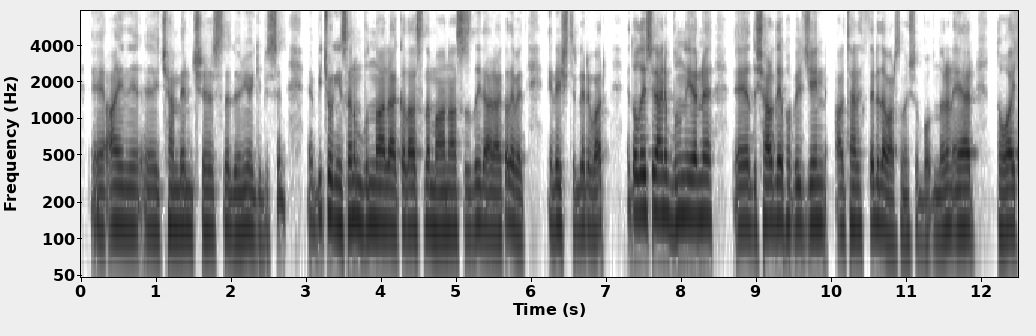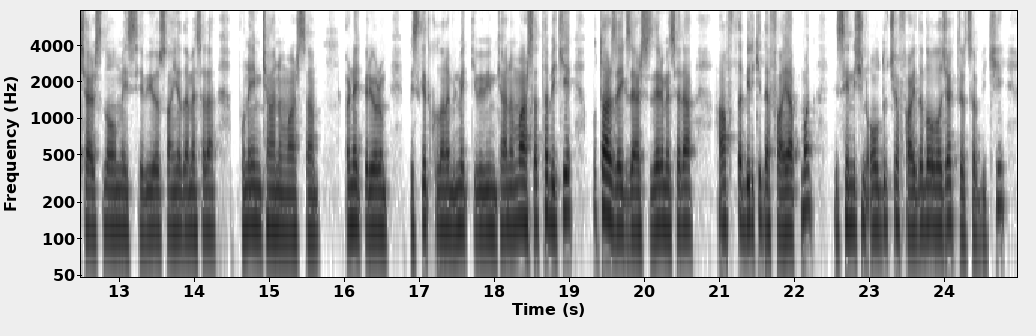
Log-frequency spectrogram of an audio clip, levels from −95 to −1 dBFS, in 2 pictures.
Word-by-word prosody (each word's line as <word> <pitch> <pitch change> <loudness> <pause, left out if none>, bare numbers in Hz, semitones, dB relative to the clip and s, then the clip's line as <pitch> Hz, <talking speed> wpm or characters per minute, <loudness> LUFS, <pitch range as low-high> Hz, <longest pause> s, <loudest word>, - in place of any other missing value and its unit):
eee, 125 - -2
aynı, 130 0 +1 0.3
eee, 120 - -3
çemberin 130 +1 0
içerisinde 125 0 -3
dönüyor 120 +2 0
gibisin. 115 - -6 0.3
E, 140 - -7
birçok 160 0 +2
insanın 145 +1 +2
bununla 135 +1 +2
alakalı 130 -1 +3
aslında 130 +1 0
manasızlığıyla 125 +1 +1
alakalı 120 +4 +1
evet, 120 -6 -1 0.3
eleştirileri 130 -1 -2
var. 125 - 0 0.3
E, - - -9
dolayısıyla, 170 0 +5
hani, 160 -3 +1
bunun 155 +2 +2
yerine, 155 -1 +4 0.3
eee, 135 0 0
dışarıda 145 +3 +2
yapabileceğin 140 0 +1
alternatifleri 130 +2 -1
de 135 - +4
var 115 -3 +2
sonuçta 110 -1 -8
bunların. 115 +4 -2
Eğer 130 0 +3 0.3
doğa 125 +1 +4
içerisinde 125 0 -1
olmayı 125 0 0
seviyorsan 120 +1 -3
ya 120 0 -1
da 125 - +1
mesela 125 0 -2 0.3
buna 130 +1 0
imkânın 125 -2 0
varsa 115 0 -2 0.4
örnek 135 0 +1
veriyorum, 125 -1 +2 0.3
bisiklet 125 +4 -2
kullanabilmek 125 0 -1
gibi 125 0 -1
bir 125 - +2
imkânın 125 +2 0
varsa, 145 -1 +4
tabii 140 -1 +1
ki 170 +3 +2 0.3
bu - - -8
tarz 160 -7 +7
egzersizleri, 125 +1 +1
mesela, 130 +1 0 0.3
haftada 140 +1 -1
1-2 140 +2 0
defa 125 -2 0
yapmak 165 +9 +1 0.3
senin 135 +3 0
için 140 +2 -3
oldukça 135 +3 -2
faydalı 130 +1 +1
olacaktır 130 -1 +1
tabii 110 -1 -7
ki. 195 - -6
130 Hz, 160 wpm, -23 LUFS, 125-140 Hz, 0.4 s, tarz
